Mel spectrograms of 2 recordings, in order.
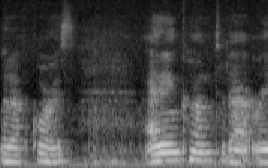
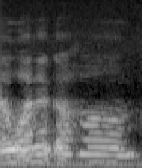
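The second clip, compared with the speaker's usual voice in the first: crying plea; 11 semitones higher than usual. Retold or imitated. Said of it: "I broke down crying".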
